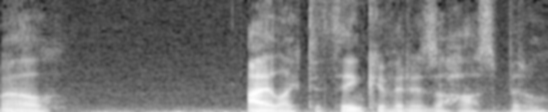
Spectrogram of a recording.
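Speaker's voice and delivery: sorry-sounding voice. In a roleplay game, answering a wounded character's question, apologetic. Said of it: "shrug apologetically and say".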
